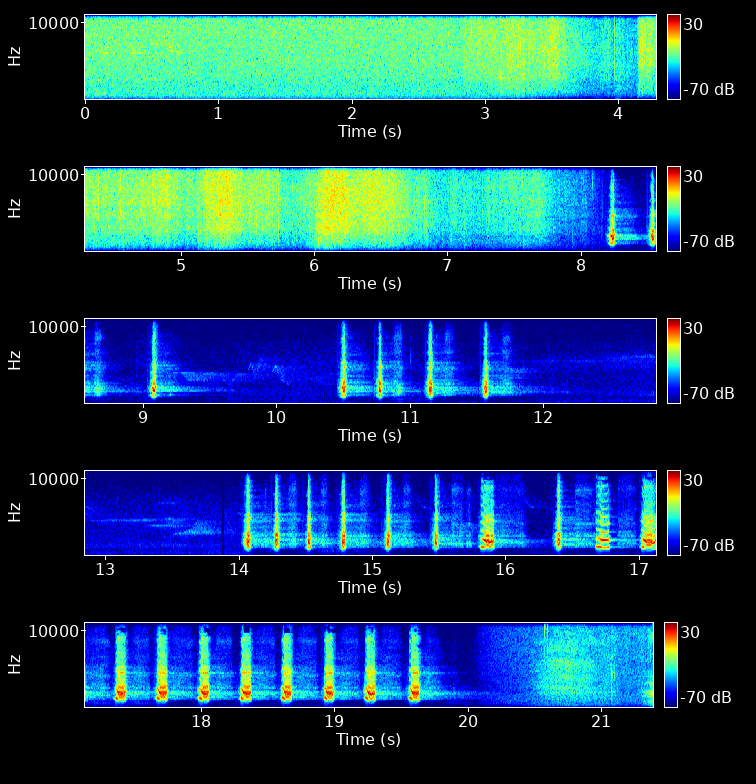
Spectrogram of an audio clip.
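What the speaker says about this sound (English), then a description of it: "he gobbled right over that hill that we were just sitting on" A wild turkey gobbler gobbles from a mountain slope, with repeated bursts of sharp rattling gobbles clustered in groups. A wash of rushing noise early on gives way to quiet between calls.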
